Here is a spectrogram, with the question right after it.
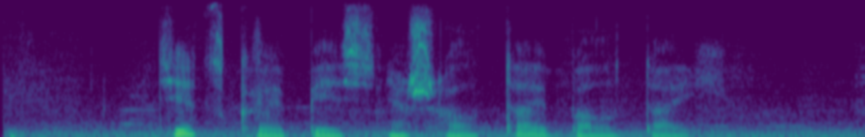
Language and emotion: Russian, sad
